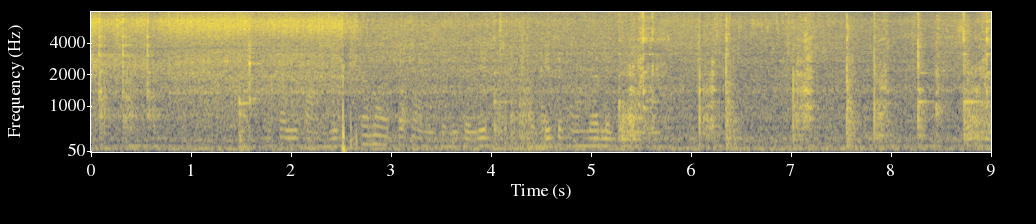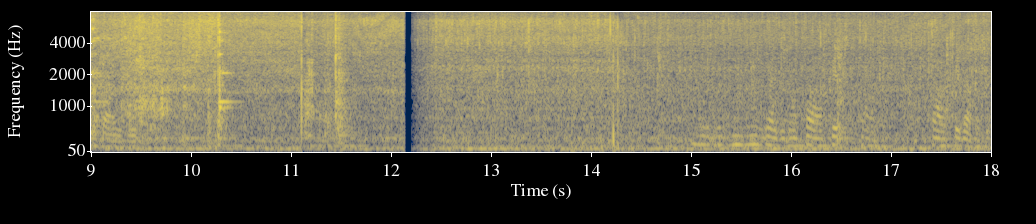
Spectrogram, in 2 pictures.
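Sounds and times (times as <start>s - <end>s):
onions sizzling in oil: 0.0s - 18.0s
metal spoon scraping pot: 5.2s - 10.5s.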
